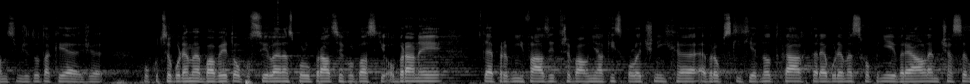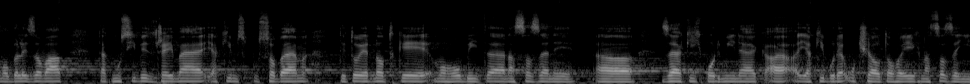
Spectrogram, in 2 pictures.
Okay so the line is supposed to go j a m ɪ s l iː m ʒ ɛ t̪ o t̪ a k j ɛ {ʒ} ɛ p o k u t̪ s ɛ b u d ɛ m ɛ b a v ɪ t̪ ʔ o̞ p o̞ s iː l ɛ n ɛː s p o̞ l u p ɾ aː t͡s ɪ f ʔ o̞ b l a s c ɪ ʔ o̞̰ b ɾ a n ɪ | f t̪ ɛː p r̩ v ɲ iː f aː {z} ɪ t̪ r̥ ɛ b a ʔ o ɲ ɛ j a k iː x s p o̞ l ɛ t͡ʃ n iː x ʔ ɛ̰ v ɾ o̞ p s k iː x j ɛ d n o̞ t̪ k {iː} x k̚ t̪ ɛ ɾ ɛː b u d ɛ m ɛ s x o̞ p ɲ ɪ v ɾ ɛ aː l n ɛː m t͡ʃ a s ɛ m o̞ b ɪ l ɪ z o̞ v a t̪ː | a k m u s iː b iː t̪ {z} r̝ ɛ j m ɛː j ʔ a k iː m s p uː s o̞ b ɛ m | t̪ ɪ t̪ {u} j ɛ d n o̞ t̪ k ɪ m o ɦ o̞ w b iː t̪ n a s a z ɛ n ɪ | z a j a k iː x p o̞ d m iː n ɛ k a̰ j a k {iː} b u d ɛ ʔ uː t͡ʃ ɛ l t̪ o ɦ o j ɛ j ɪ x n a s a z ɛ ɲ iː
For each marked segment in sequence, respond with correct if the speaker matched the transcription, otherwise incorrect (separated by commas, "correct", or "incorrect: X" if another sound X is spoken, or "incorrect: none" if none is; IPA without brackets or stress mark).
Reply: correct, correct, incorrect: aː, correct, incorrect: o, correct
